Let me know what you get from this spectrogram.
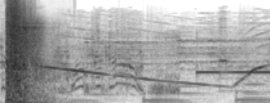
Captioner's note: multiple gunfire; police radio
